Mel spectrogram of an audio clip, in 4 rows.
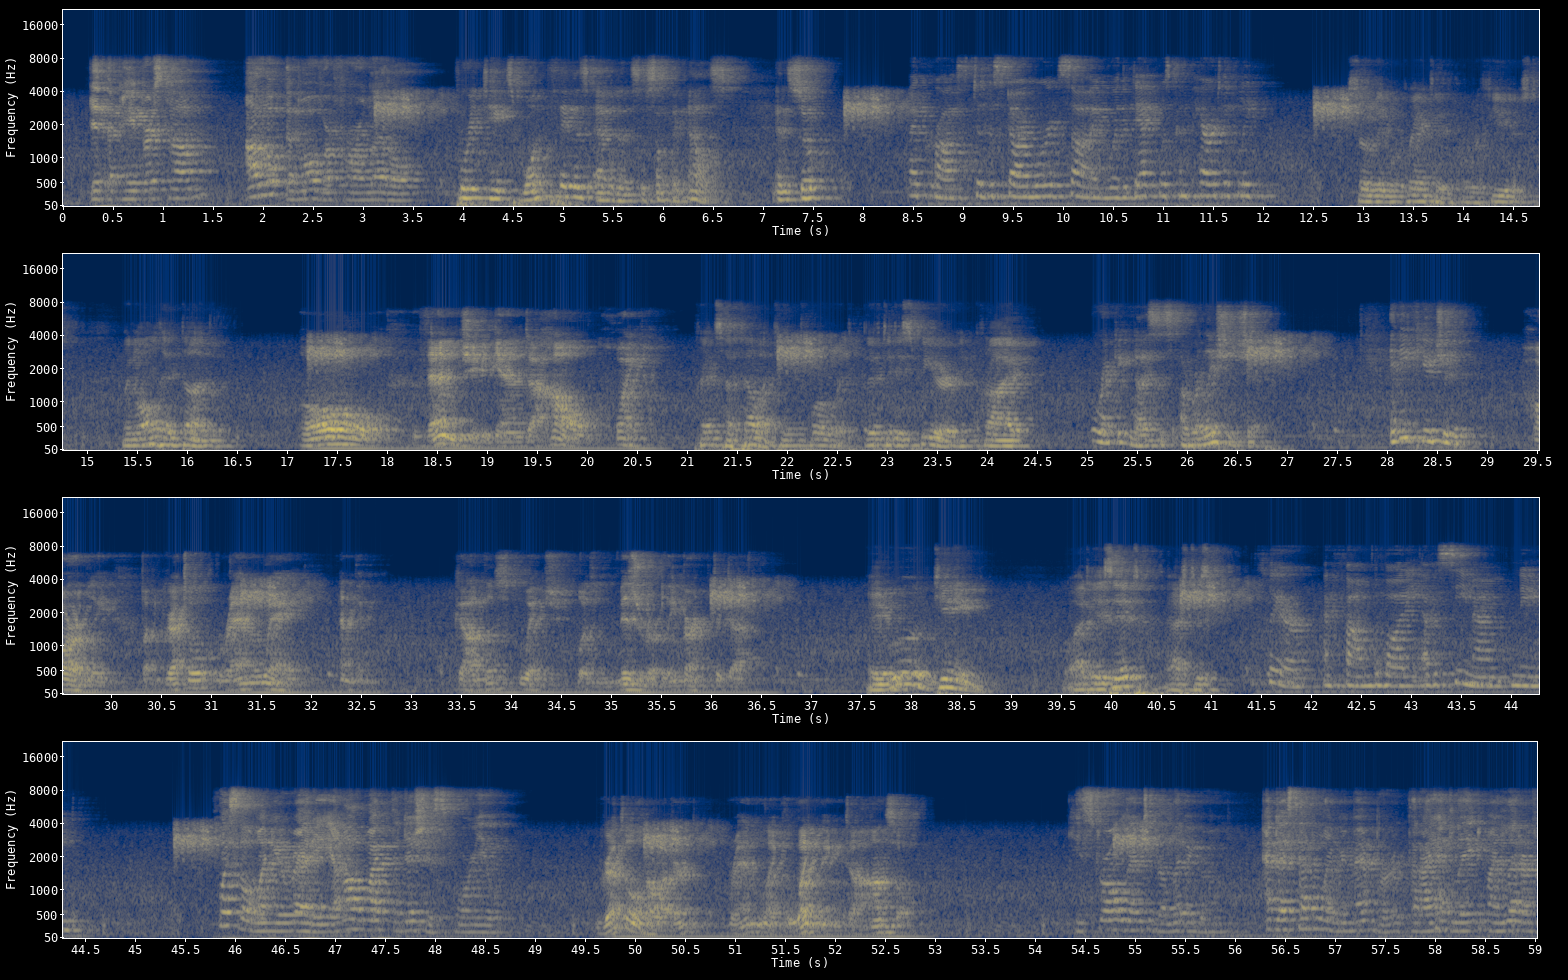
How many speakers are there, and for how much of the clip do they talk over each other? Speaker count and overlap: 5, no overlap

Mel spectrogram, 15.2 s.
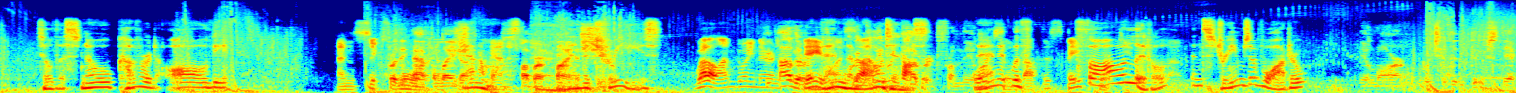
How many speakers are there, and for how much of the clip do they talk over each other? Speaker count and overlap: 3, about 42%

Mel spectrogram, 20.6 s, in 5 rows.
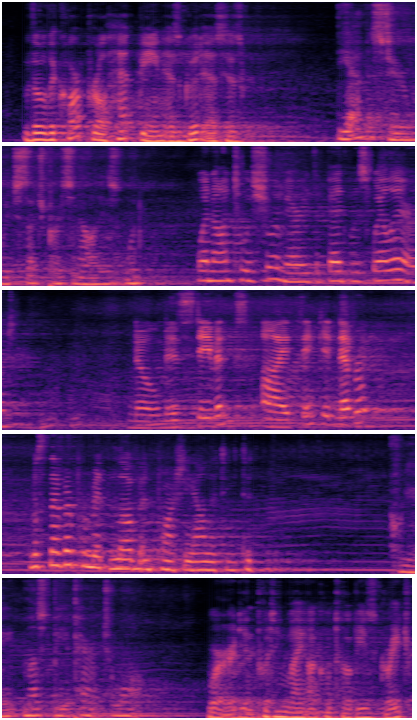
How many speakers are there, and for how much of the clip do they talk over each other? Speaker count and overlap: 5, no overlap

